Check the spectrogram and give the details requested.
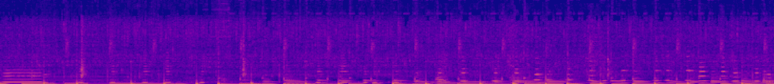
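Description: Chicken pieces sizzling as they fry in oil in a pot, under background music with a steady beat of about three low thumps a second.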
